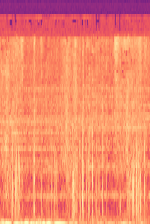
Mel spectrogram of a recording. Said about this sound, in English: That was when I heard crunching footsteps.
